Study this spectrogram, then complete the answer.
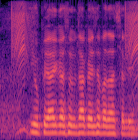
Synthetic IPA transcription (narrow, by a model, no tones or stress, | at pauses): juːpiaːjkasuʋɪd̪ʱakəːsepɐt̪at͡ʃɐleː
